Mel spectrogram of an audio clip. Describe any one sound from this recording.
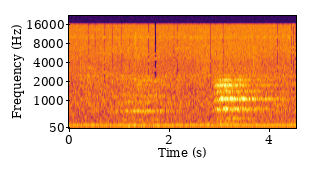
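A middle-aged man chants in a steady sung voice through a microphone in a large echoing hall.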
